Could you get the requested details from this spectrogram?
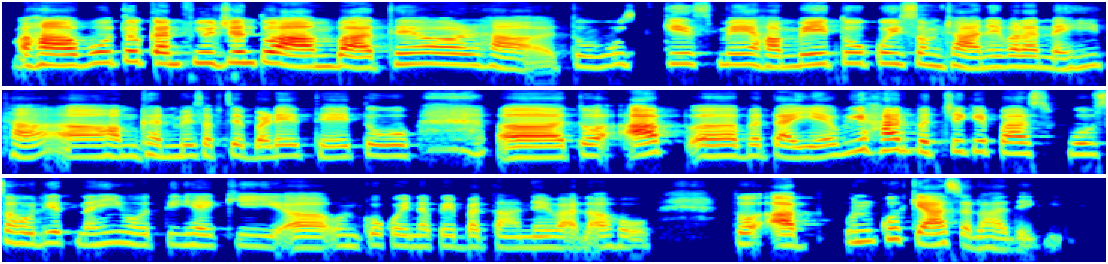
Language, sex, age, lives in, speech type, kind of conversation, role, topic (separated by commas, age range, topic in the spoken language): Hindi, female, 35-39, India, conversation, podcast, host, करियर चुनते समय आप किन बातों को सबसे ज्यादा महत्व देते हैं?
